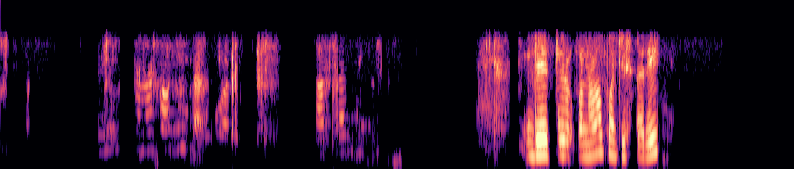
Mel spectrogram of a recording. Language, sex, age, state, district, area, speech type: Santali, female, 18-30, West Bengal, Jhargram, rural, conversation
